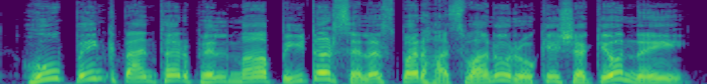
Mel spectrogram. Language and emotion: Gujarati, happy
